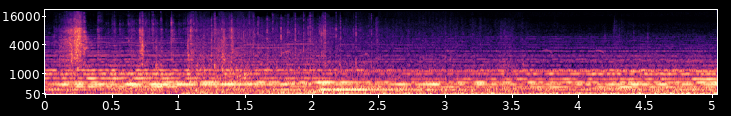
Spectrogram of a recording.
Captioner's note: wings fluttering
